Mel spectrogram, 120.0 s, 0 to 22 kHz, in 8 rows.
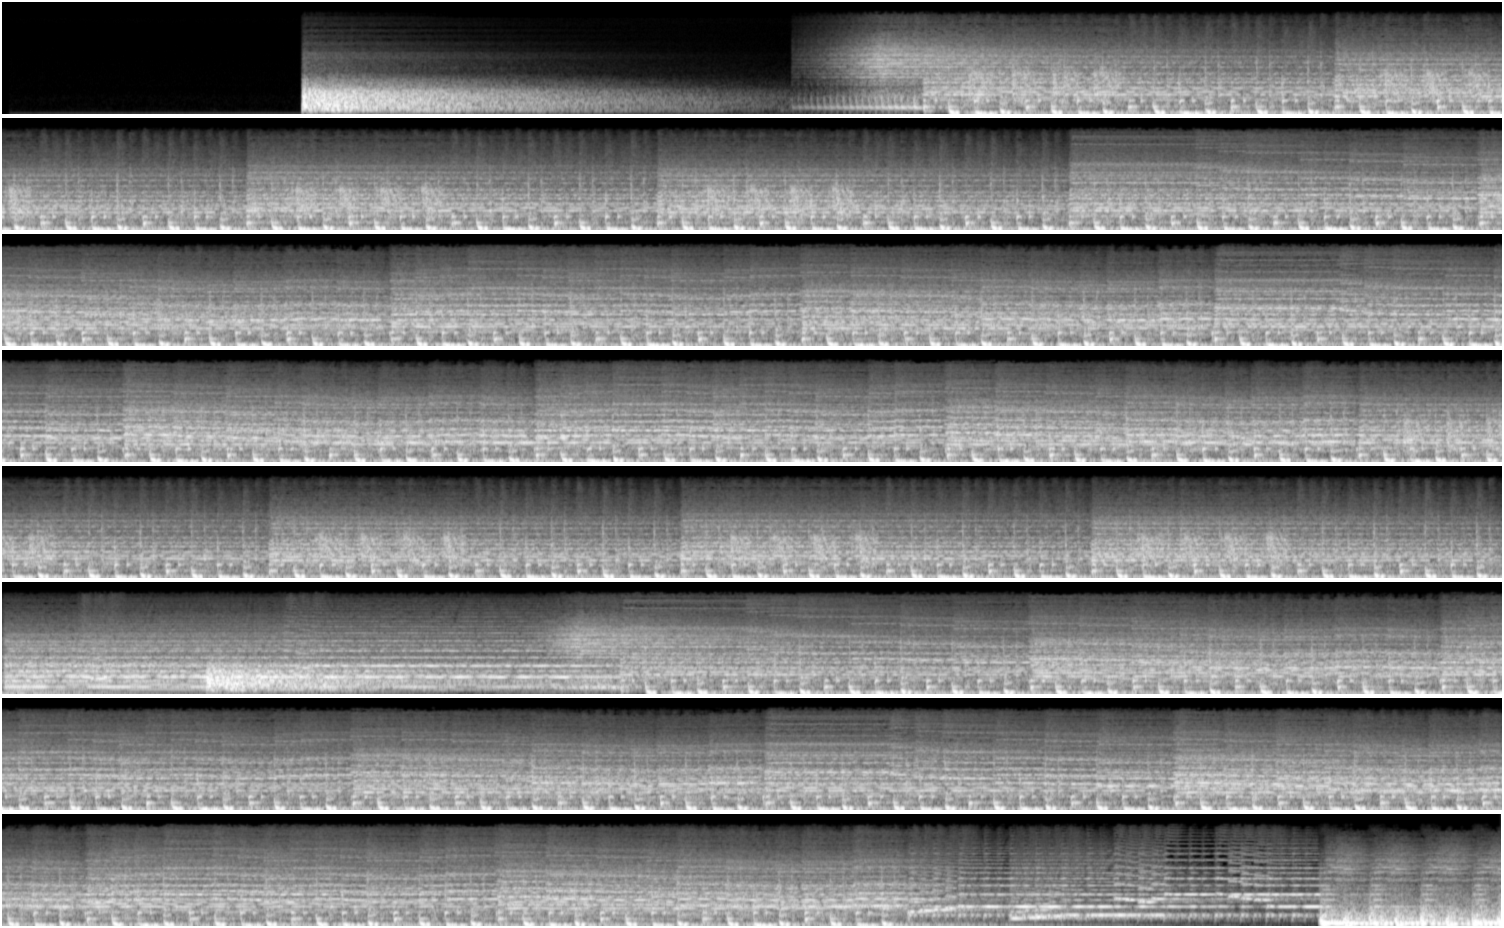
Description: It was made on a Roland D-20 with my own samples.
